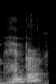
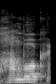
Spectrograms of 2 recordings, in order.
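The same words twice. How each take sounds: First: It is pronounced with English sounds. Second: It is pronounced with German sounds.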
